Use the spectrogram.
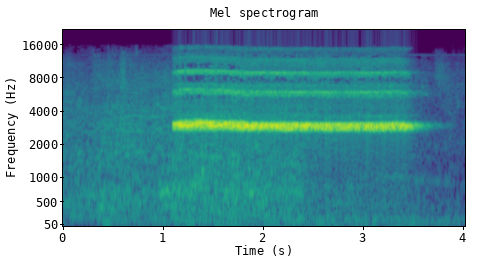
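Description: A single sharp, piercing whistle blast cuts through a murky background of crowd noise and chatter in a room, holding steady for over two seconds before stopping abruptly.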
